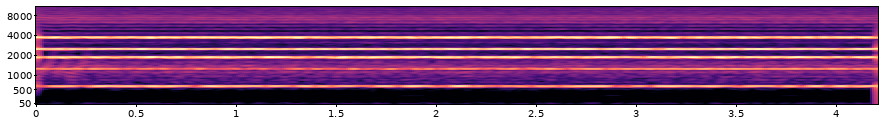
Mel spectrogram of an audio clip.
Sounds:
musical instrument
keyboard (musical)
music
organ

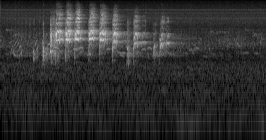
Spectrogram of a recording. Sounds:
animal
wild animals
bird call
bird

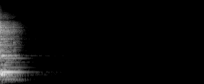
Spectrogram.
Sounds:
cowbell
bell

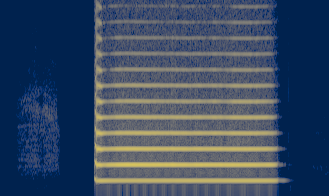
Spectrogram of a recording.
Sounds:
musical instrument
trumpet
music
brass instrument

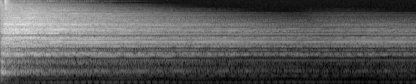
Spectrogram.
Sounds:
music
percussion
cymbal
musical instrument
hi-hat

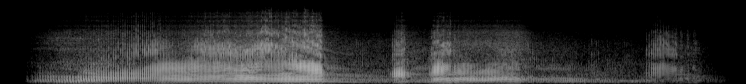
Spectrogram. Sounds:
motor vehicle (road)
vehicle
motorcycle

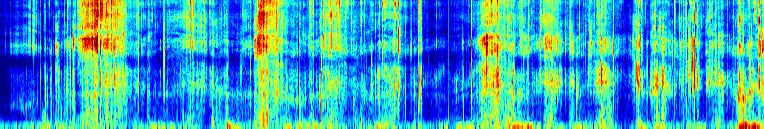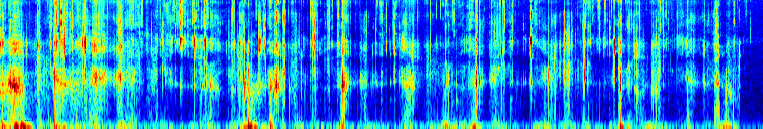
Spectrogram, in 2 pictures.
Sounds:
mastication

